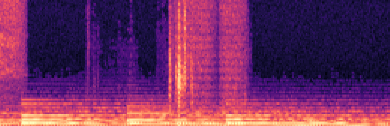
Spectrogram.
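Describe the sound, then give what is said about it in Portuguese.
A preacher quickly riffles the pages of a Bible, giving a single brief, bright papery flutter lasting under a second, heard over steady sustained background music with no one talking. “Ele pegou a Bíblia e fez assim, ó.”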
